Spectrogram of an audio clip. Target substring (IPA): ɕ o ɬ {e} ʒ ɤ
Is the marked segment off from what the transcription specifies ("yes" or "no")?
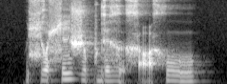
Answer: yes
